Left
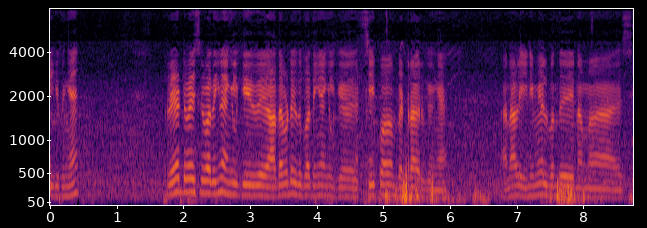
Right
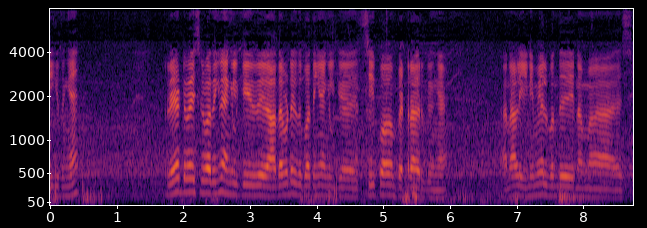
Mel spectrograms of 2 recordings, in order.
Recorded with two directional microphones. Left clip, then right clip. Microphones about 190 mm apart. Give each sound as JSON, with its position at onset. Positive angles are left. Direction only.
{"t": 1.7, "sound": "speech", "side_deg": -5}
